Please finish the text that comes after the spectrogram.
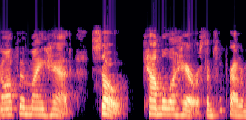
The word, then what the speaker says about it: Kamala: said Cindy my dear it rhymes with Pamela and this big huge lightbulb went off in my head so Camilla Harris I'm so proud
